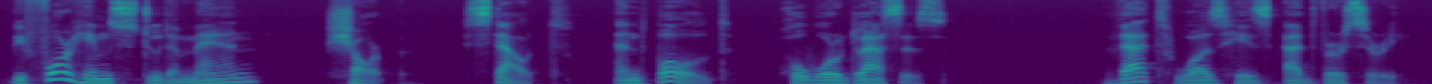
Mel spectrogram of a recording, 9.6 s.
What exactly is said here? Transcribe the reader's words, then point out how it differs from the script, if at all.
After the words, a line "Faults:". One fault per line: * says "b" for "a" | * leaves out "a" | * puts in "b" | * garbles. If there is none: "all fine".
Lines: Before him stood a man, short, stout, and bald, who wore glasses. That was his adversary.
Before him stood a man, sharp, stout, and bald, who wore glasses. That was his adversary.
Faults:
* says "sharp" for "short"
